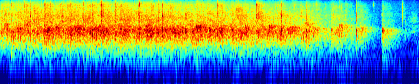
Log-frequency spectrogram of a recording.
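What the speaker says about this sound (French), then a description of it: "On peut les applaudir tous les trois." An audience applauds steadily, many hands clapping together, then the applause thins out and fades with a few last claps.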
